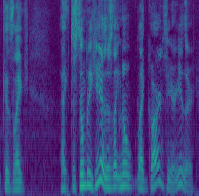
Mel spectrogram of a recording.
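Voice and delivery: normal talking voice

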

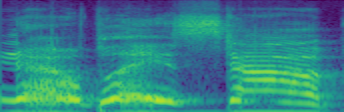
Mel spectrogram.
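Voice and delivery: high, loud, slow drawn-out plea; mock scream. Friend keeps screaming in the car, mock plea. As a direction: stretch out a playful scream. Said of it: "screaming like that".

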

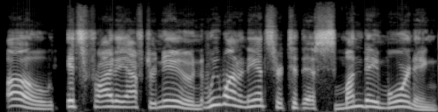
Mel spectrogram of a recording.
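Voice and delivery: high, breezy mock-client voice; lightly mocking pushy client; mock demanding client. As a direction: parody the client's casual demand. Mocking impatient business clients.

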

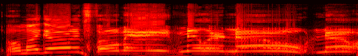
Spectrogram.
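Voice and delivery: high, drawn-out panicked yell; panicked shout. Acted. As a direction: scream as if it's all going wrong. Acting out a foam mishap.

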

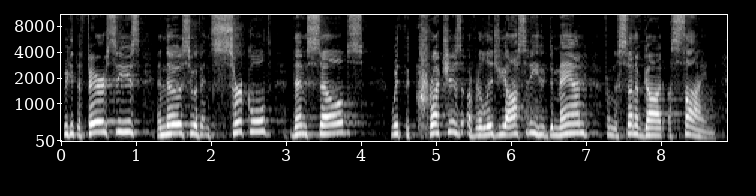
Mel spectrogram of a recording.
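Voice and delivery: ordinary talk, nothing marked

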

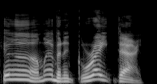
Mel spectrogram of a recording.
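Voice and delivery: carefree prey animal, blissfully unaware; dim happy prey. Retold or imitated. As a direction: voice a dopey animal having the best day. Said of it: "its prey's just standing there like".

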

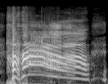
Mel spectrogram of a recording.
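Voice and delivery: mock-triumphant cackle; gleeful whoop. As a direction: whoop like a prankster flipping a table. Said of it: "grabs the table with both hands and goes".

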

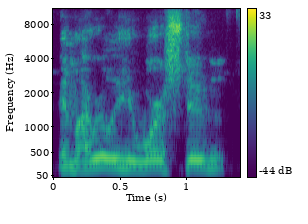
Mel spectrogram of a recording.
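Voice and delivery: hint of a kid close to tears asking meekly; timid chastened kid. Chastened kid asks teacher.

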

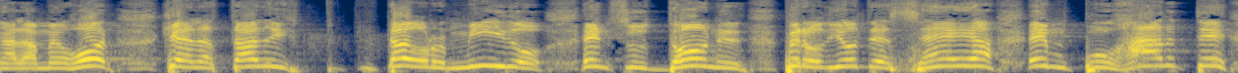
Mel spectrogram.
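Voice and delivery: loud, driving pulpit shout; full-force preaching. Real, not acted. Preacher rousing sleepers in their gifts, full-force shouted preaching. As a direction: build from slow proclamation to a long held peak.

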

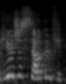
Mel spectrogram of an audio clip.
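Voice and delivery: normal talking voice

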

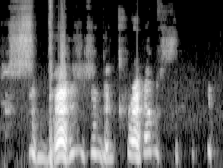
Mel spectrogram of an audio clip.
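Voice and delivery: can't stop laughing while saying it; real giggle fit breaking up the line. Real, not acted. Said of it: "I don't know why I'm laughing".

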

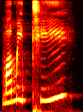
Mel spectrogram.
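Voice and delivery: put-on high toddler asking "Mommy, tea?"; child voice. Shown as a demonstration. Therapist imitating a toddler asking mommy, high. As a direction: pipe up like a small child. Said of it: "they'll say T".

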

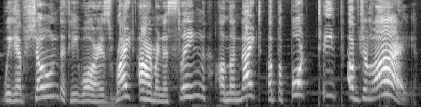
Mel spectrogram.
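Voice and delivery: high, loud courtroom oratory; shouted defence. A narrator's reading. Defence attorney arguing for his client, shouting. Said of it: "shouted Mitty's attorney".

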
